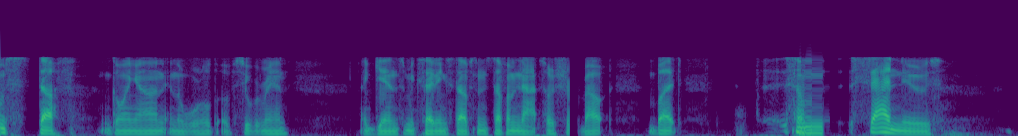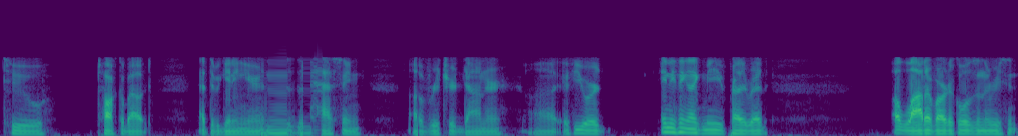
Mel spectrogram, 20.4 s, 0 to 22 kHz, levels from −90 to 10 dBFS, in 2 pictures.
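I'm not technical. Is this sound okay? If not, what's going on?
No, it has problems. The whole recording runs through a Bluetooth CVSD headset codec, the low-quality phone-call mode of Bluetooth headsets. Nothing above 4 kHz gets through, so it sounds narrow and muffled. S sounds turn scratchy, and a grainy hiss sits underneath.

There is also unconcealed Bluetooth headset packet loss. Small chunks of audio never arrived and were replaced by silence. This gives short holes with sudden edges. The first is at 3.49 s. A longer one, about 90 ms, runs from 5.69 to 5.82 s, right after "stuff I'm not so". The last runs from 14.35 to 14.39 s.

Two stretches have a robotic sound from repeated short buffers. The first runs from 8.00 to 8.32 s, between "but uh" and "sad news". The second runs from 12.78 to 13.41 s, after "at the beginning here". Here the speech becomes a stiff, metallic buzz at about 94 Hz. 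The likely cause is software repeating a tiny slice of about 11 ms whenever new audio arrived too late. Most of the real sound in those stretches is lost.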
